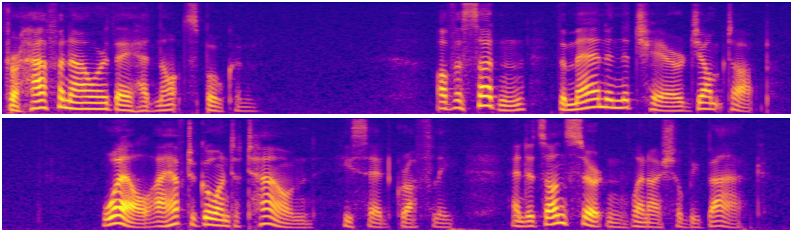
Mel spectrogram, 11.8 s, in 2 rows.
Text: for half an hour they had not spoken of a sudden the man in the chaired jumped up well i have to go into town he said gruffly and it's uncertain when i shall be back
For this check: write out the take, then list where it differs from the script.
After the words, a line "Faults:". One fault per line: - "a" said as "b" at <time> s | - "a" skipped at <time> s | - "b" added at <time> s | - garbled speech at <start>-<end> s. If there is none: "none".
for half an hour they had not spoken of a sudden the man in the chair jumped up well i have to go into town he said gruffly and it's uncertain when i shall be back
Faults:
- "chaired" said as "chair" at 4.7 s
